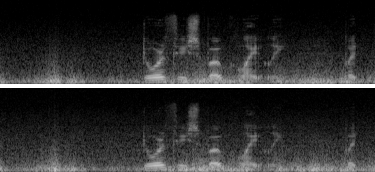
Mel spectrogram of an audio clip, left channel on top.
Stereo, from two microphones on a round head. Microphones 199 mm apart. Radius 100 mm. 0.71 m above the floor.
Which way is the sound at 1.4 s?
20° left (ahead or behind).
